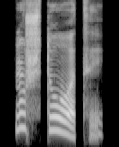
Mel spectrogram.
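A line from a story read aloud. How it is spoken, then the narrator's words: Charming, smiling young woman. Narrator (Russian): вдруг совершенно очаровательно улыбнулась девушка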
